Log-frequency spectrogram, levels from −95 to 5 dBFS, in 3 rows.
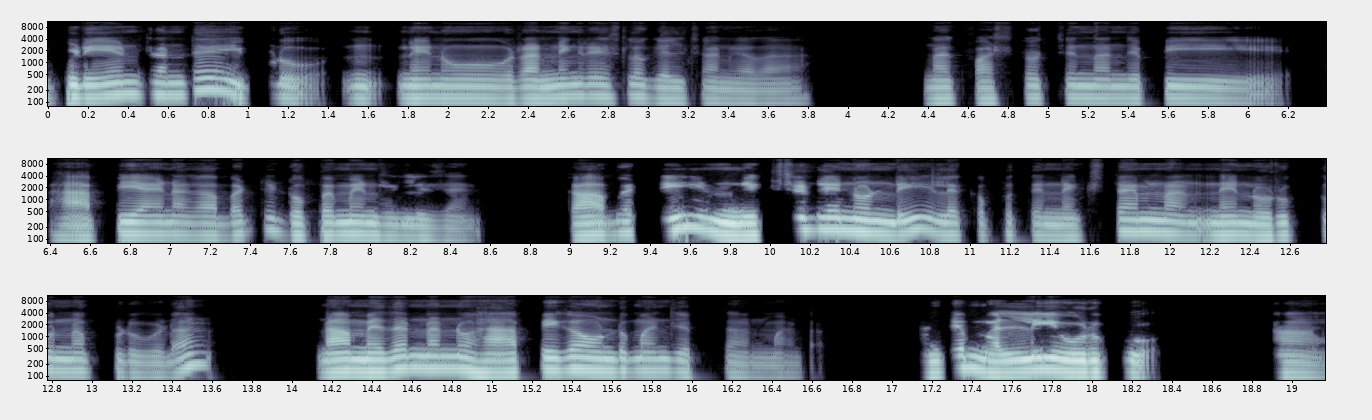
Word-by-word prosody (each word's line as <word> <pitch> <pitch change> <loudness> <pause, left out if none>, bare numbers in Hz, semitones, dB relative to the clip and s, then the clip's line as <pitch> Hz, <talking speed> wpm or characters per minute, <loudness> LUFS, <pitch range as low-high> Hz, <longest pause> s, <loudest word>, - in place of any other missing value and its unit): ఇప్పుడేంటంటే 150 - 0 0.2
ఇప్పుడు 90 - -7 0.3
హ్మ్, 125 -1 -4 0.2
నేను 130 0 -1 0.3
రన్నింగ్ 130 +3 -1
రేస్‌లో 140 0 -6
గెలిచాను 110 -1 -8
గదా! 95 0 -11 0.8
నాకు 115 -2 -5
ఫస్టోచ్చిందని 125 +2 -6
జేప్పీ 125 0 -5 0.8
హ్యాపీ 140 - 0
అయినా 130 0 -2
కాబట్టి 130 +6 -6
డోపమైన్ 130 +1 0
రిలీజైంది. 100 -4 -7 0.5
కాబట్టి 145 +7 +2 0.3
నెక్స్ట్ 125 +8 +1
డే 175 - +5
నుండి 145 -1 +4 0.2
లేకపోతే 120 -1 -9 0.2
నెక్స్ట్ 110 -2 -10
టైమ్ 155 0 +1
న 140 - +1 0.2
నేను 130 -1 +1
ఉరుకుతున్నప్పుడు 125 -2 -5
కూడా 115 +10 -4 0.7
నా 130 - +8
మెదడు 155 +5 +3
నన్ను 160 -2 +2
హ్యాపీగా 140 +4 +2
ఉండమని 135 0 0
చెప్తాదన్నమాట. 100 -4 -12 0.6
అంటే 115 +7 0 0.2
"మళ్ళీ 130 +5 +7 0.2
ఉరుకు" 125 -1 +3 0.7
ఆ! - - -2
130 Hz, 115 wpm, -21 LUFS, 120-140 Hz, 0.8 s, నా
